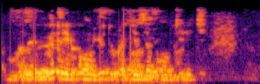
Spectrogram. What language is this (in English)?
Kinyarwanda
